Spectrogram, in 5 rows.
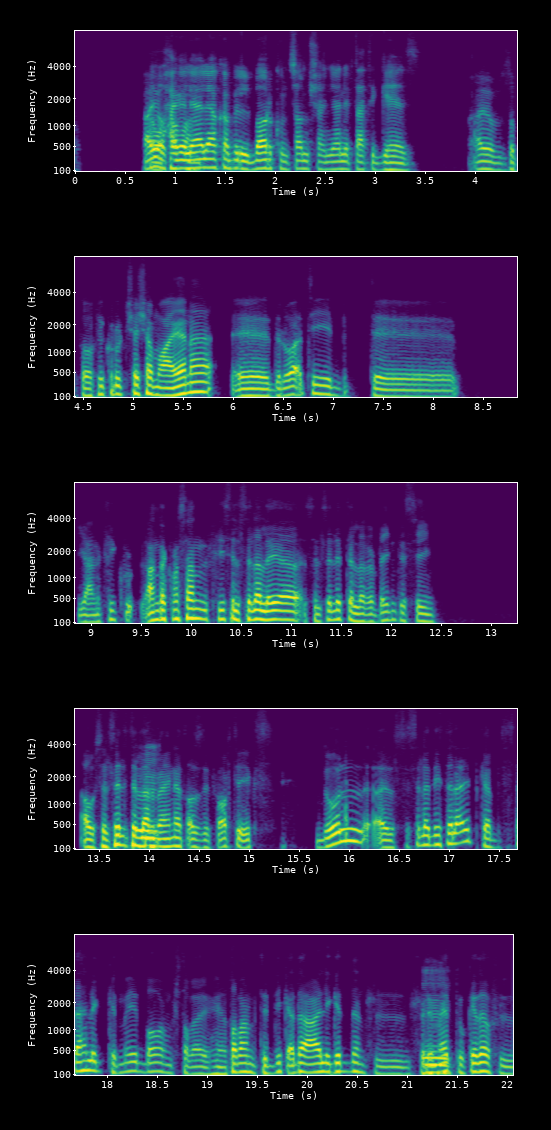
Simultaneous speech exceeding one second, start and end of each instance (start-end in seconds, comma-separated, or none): none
